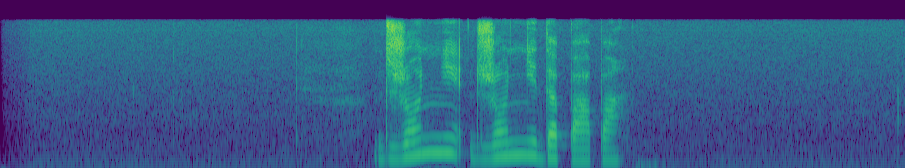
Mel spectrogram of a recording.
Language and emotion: Russian, neutral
